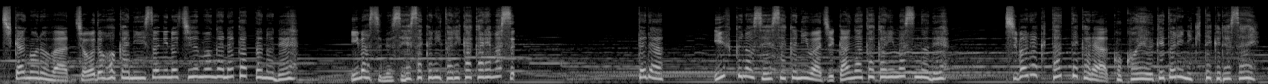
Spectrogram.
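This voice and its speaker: A woman's voice: high voice, lively intonation, brisk, music in the background. A woman playing a kimono shopkeeper in an anime game, polite and practical in her service speech. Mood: helpful, businesslike.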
